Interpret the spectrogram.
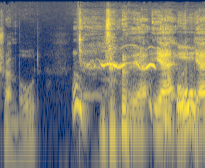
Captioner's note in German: lacht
